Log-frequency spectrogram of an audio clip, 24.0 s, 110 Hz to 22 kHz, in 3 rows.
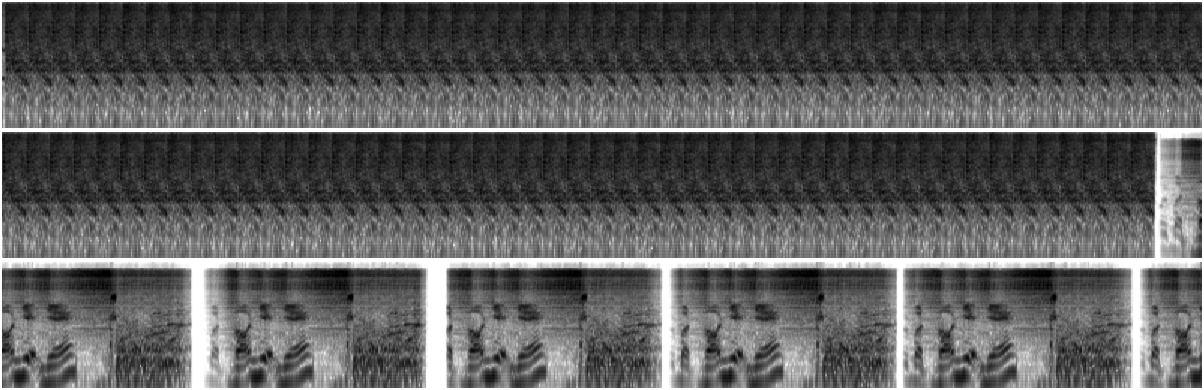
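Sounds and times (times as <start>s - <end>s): harsh pulsing buzz: 0.0s - 15.7s.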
